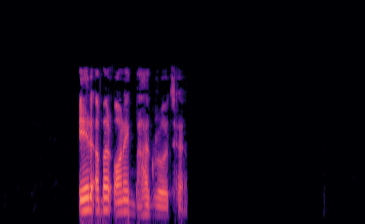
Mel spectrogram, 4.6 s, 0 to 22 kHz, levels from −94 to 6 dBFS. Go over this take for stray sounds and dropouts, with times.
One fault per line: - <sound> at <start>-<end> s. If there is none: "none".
none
